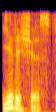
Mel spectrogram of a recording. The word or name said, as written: Yiddishist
